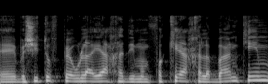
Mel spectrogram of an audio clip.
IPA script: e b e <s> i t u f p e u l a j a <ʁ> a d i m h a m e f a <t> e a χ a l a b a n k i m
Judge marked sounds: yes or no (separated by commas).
no, no, no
